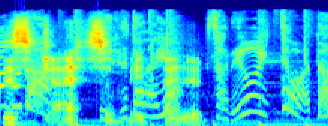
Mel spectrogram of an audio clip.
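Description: Anime dialogue in Japanese: high-pitched character voices speaking with sharp rises and falls in pitch.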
